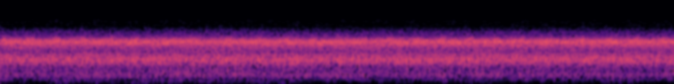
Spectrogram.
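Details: Frog chorus on a quiet countryside night: a dense, unbroken wall of overlapping calls forming a steady high buzzing drone with no pauses across the whole stretch, and no other clear sounds.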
